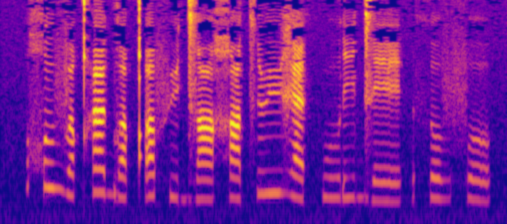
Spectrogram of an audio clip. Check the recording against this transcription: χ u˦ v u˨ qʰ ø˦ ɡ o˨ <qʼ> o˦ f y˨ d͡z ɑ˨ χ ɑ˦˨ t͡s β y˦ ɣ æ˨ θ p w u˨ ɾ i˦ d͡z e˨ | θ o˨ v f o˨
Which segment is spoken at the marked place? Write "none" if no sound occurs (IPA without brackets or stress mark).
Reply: qʼ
